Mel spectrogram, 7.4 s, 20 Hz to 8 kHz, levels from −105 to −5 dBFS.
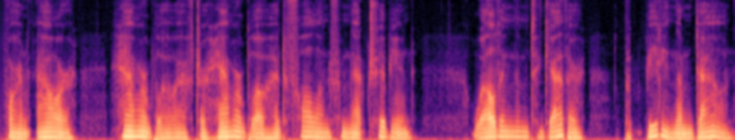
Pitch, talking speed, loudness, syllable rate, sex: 95 Hz, 165 wpm, -19 LUFS, 5.1 syllables/s, male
